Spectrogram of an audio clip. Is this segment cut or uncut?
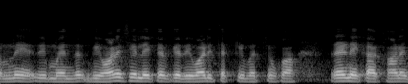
uncut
